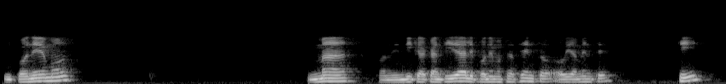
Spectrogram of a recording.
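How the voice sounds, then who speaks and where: A man's voice: medium pitch, unhurried, pauses often. Argentine man teaching math over a tinny call. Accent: Argentine Spanish. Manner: checks in often with rising "¿sí?". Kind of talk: online class explanation. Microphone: computer mic on a video call. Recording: tinny phone-like video call audio.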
